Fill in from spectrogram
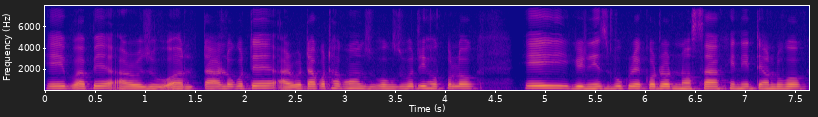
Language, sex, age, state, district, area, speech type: Assamese, female, 45-60, Assam, Dibrugarh, rural, spontaneous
